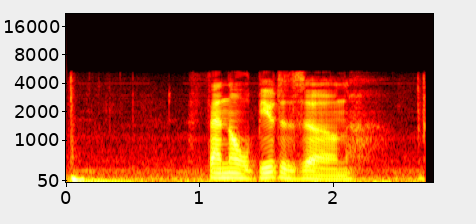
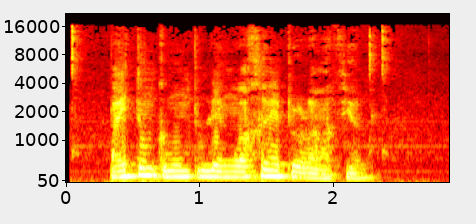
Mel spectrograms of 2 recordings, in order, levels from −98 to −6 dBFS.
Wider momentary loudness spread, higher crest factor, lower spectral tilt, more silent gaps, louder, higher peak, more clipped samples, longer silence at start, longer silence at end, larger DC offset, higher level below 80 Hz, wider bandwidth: first, 20 LU vs 10 LU; first, 20 dB vs 12 dB; first, -8.5 dB/octave vs -7 dB/octave; neither; second, -19 LUFS vs -12 LUFS; about the same, 0 dBFS vs 0 dBFS; neither; about the same, 0 s vs 0.05 s; second, 0.05 s vs 0.45 s; neither; first, -28 dBFS vs -38 dBFS; second, 5.4 kHz vs 17 kHz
